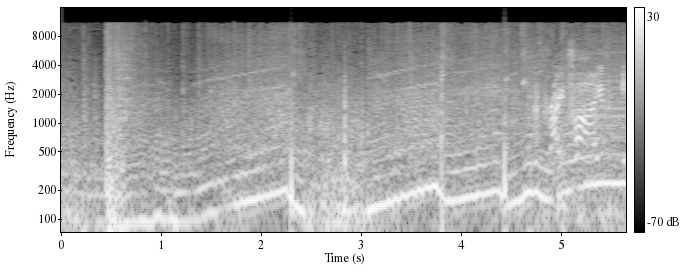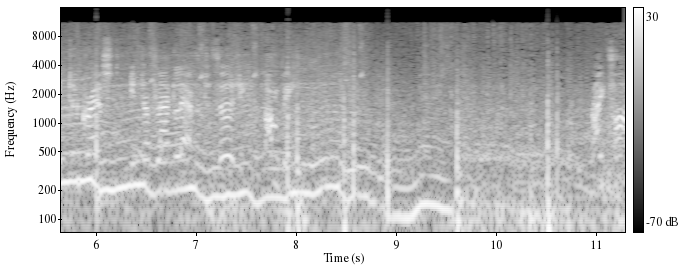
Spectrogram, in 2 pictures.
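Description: Tyres crunch and skid over loose gravel.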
